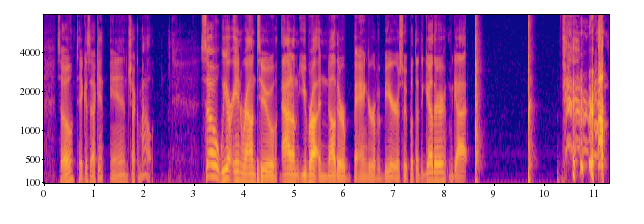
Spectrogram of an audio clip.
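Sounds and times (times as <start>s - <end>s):
speech: 0.3s - 8.6s, 10.3s - 11.2s
hand claps: 9.7s - 9.9s
laughter: 10.4s - 11.2s.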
